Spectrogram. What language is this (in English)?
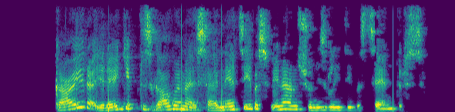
Latvian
